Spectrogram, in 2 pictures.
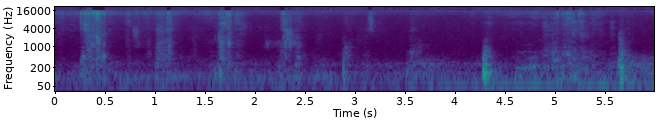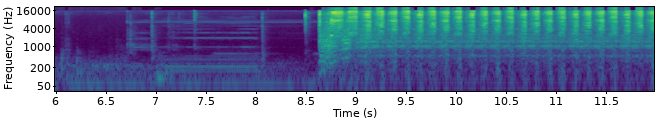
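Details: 2004 VW Jetta TDI diesel, morning no-start that only starts with WD-40: faint clicks, then the starter churns steadily at about four turns a second and the diesel never catches; extended cranking, no start.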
